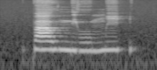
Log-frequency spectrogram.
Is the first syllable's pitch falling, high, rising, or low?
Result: high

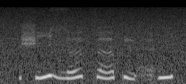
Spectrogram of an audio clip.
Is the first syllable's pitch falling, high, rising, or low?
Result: rising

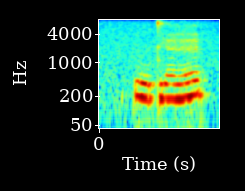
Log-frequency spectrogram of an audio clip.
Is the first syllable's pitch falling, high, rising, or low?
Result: low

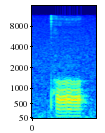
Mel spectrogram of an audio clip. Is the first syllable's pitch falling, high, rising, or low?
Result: high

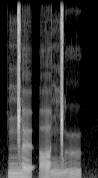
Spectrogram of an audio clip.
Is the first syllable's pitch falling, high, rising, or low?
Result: falling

